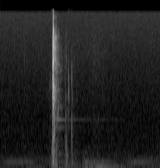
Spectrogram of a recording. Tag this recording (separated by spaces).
Gun Magazine Pistol Removal Smith-Wesson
